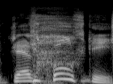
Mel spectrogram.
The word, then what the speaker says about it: Jaskulski: Well, it's K-U-L. Jaskulski.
